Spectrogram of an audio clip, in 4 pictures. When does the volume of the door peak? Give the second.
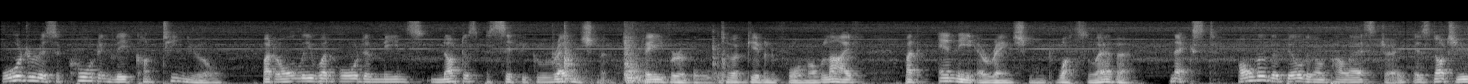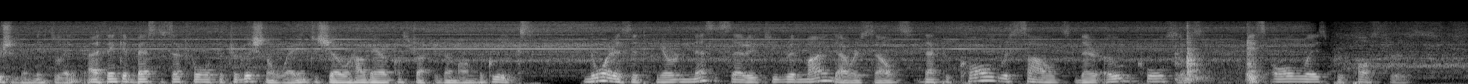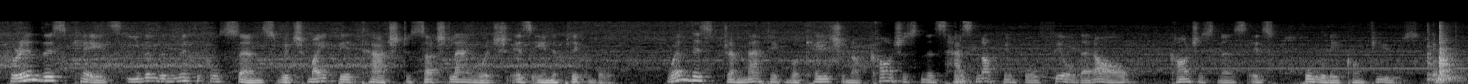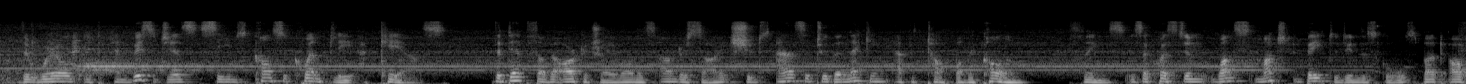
6 s.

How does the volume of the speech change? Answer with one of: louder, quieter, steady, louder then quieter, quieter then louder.
quieter.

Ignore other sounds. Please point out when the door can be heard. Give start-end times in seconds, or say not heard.
5.5-7.3, 26.4-27.2, 43.6-44.4.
